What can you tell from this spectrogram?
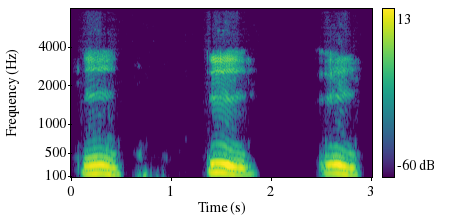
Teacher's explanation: That's a lateral sound. You have to use your tongue tip and hard palate.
